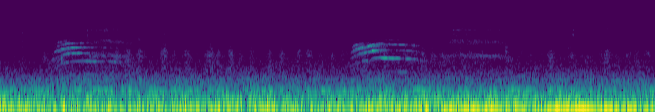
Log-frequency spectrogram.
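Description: A pet cat named Lionel meows twice, a pair of drawn-out, wavering cries a few seconds apart, faint against a steady low room hum.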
